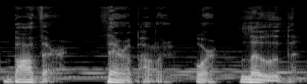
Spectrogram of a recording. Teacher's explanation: a voiced th as in bother there upon or loathe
